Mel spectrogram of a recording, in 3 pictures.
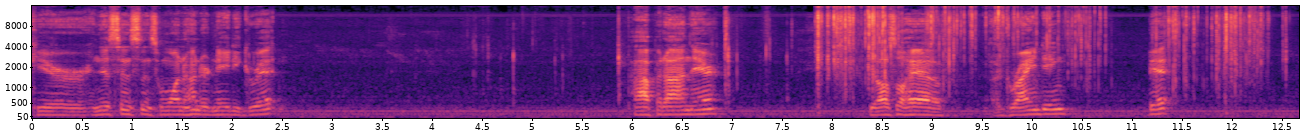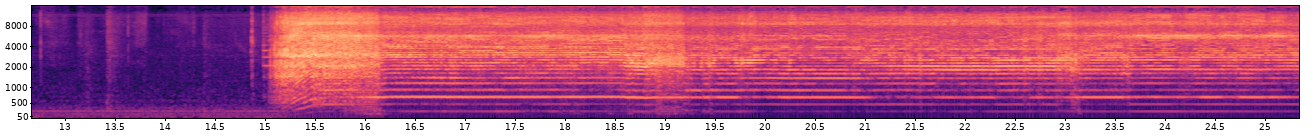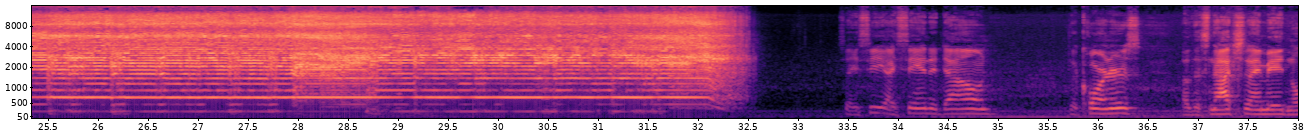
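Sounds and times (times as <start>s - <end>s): high-pitched tool whine: 14.9s - 32.6s
oscillating tool sanding wood: 15.0s - 32.5s.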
